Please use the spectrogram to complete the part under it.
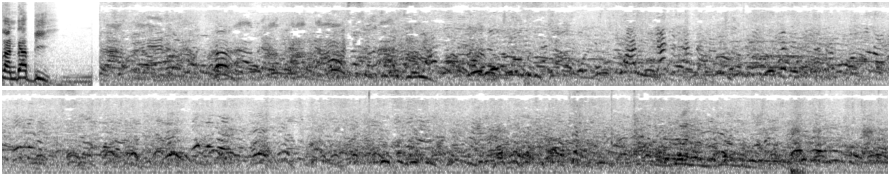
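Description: A crowd shouts and chatters excitedly outdoors.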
